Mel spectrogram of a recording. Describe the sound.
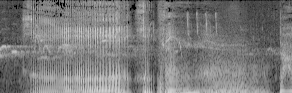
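A giant snores loudly enough to shake the whole house, deep snoring rumbling through two long drawn-out snores, each a rough, growling breath lasting over a second, separated by a brief pause and a short sharp sound.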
